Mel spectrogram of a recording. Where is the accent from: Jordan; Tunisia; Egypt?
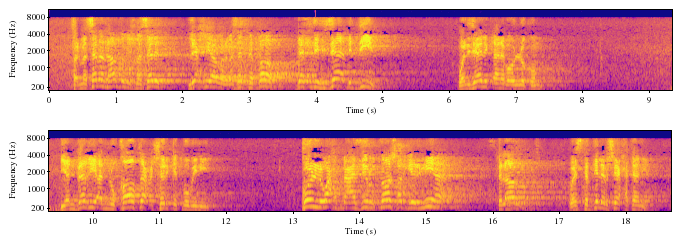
Egypt; هو موجود عندنا في مصر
